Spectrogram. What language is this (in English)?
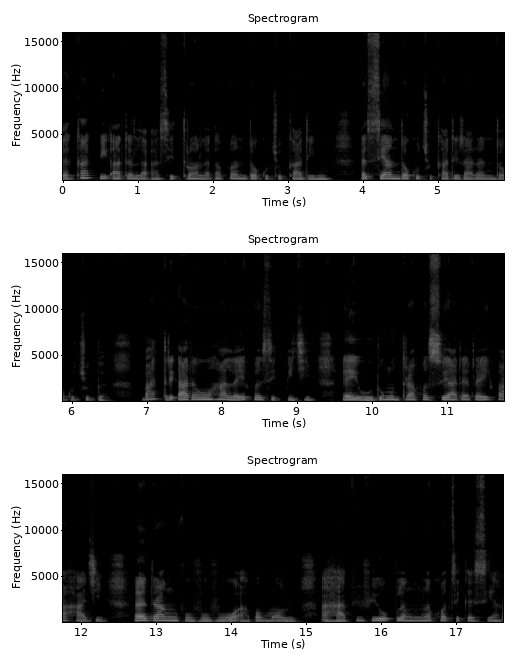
Ewe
